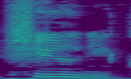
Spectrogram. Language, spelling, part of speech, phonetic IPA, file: Polish, silnik, noun, [ˈɕilʲɲik], Pl-silnik.ogg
